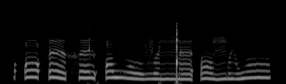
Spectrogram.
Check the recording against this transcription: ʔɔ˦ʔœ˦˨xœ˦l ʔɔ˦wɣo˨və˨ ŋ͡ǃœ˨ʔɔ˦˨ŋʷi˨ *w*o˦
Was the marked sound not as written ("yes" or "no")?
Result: no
